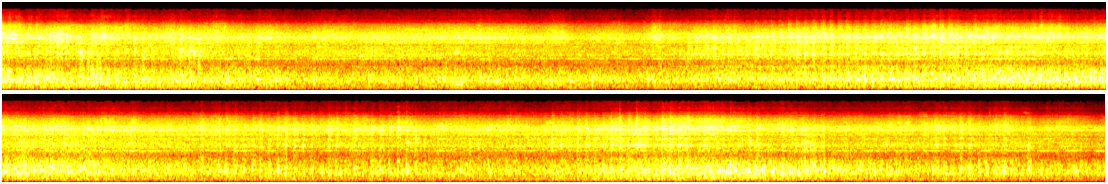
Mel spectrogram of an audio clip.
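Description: Freight train of covered hopper cars rolling steadily past: the continuous rumble and clickety-clack of steel wheels over the rail joints.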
